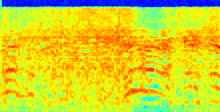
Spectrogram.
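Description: Several people talking and calling out over one another, over a steady low hum.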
